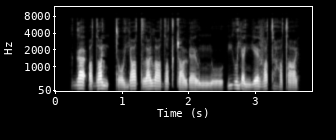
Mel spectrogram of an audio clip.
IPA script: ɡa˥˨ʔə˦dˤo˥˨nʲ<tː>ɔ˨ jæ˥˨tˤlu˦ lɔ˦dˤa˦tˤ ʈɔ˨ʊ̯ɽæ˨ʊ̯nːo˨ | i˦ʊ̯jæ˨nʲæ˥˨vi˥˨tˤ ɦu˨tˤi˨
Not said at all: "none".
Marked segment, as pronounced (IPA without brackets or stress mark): tː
